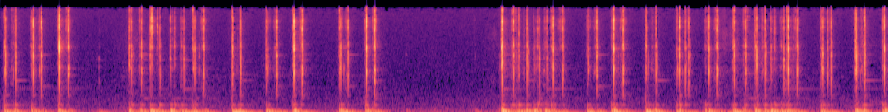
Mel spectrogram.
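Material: Plastic.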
